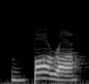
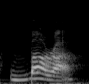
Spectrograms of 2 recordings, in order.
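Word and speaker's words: borough: schwa Oh for example bara bara don't look at the spelling guys cuz if you look at the spelling you're gonna get seriously confused bura bura it's sometimes cheaper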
